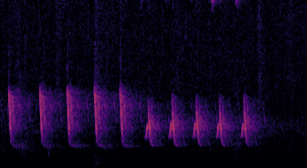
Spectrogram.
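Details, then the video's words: Bird singing at night: a rapid series of about ten loud, downward-sweeping chirps, evenly repeated several times per second, the later notes lower and shorter, then fading into quiet background hiss. "Vogelgezwitscher in der Nacht"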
